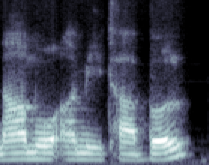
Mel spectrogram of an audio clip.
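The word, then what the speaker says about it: 나무아미타불: is the chanting of the name of the Buddha amitaba pronounced in Korean Namo amitabul as well one might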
